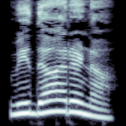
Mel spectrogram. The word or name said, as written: ವೈತರಣಿ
